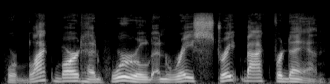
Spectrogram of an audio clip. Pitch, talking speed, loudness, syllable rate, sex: 125 Hz, 200 wpm, -18 LUFS, 4.2 syllables/s, male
